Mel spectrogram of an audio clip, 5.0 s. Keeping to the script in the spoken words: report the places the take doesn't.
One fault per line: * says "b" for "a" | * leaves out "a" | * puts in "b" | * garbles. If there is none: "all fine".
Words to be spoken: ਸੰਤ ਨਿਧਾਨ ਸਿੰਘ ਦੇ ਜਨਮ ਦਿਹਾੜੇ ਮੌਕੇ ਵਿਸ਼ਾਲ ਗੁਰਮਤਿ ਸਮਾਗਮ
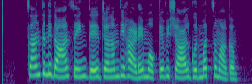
all fine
